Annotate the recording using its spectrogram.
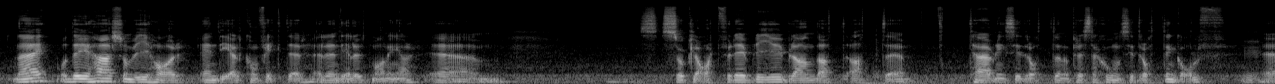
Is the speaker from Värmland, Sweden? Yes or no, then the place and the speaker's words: yes; eastern Värmland, Sweden; Saxå Golfklubb, där jag kommer ifrån, i östra Värmland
